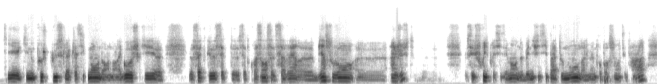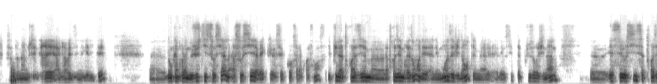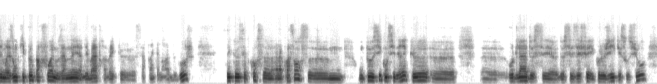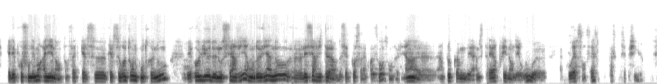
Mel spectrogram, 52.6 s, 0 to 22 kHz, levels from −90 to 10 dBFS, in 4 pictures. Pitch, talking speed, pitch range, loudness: 110 Hz, 200 wpm, 95-125 Hz, -20 LUFS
